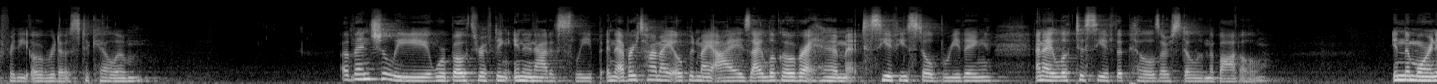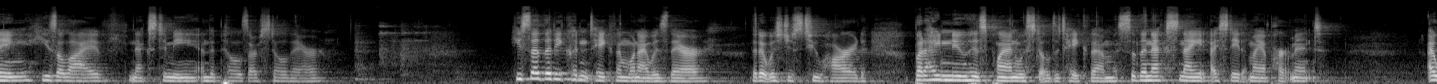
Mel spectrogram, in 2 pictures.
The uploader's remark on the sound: Live From Salt Lake.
